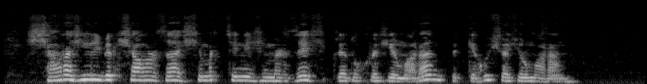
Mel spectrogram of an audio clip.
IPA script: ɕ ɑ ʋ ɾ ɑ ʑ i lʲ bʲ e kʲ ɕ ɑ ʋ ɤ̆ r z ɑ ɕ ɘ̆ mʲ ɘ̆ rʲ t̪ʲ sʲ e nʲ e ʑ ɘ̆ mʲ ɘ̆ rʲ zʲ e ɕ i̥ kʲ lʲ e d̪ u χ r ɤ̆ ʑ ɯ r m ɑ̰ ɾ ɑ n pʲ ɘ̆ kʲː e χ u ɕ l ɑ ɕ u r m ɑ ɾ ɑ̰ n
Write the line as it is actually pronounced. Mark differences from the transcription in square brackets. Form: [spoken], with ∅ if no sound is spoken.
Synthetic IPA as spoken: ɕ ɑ ʋ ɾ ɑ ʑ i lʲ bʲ e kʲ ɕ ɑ ʋ ɤ̆ r z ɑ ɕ ɘ̆ mʲ ɘ̆ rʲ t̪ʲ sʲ e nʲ e ʑ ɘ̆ mʲ ɘ̆ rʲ zʲ e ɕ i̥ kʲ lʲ e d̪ u χ r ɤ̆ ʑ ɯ r m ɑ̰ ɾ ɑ n pʲ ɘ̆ kʲː e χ u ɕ [r] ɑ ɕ u r m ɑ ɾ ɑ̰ n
